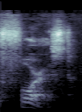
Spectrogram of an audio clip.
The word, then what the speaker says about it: FORIZT: it a name and we call it Forest which um you'll see has a z in it and we did that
